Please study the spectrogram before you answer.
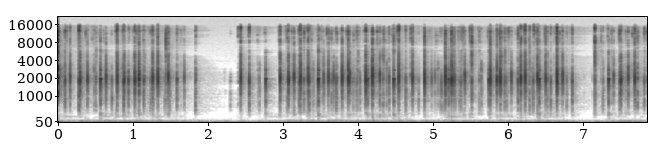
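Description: Two hands type with their fingertips on a Zoom65 65% mechanical keyboard with a dark metal case (possibly aluminum), white and grey SA-profile plastic keycaps and lubed switches, resting on a desk mat. The result is a rapid, steady stream of short, crisp clacks and taps, with a brief pause around the two-second mark. A low, soft rumble sits underneath throughout.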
